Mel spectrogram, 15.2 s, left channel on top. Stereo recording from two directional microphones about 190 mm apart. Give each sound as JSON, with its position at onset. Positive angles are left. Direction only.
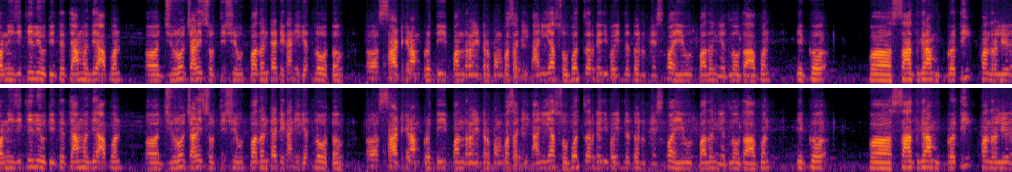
{"t": 0.0, "sound": "a man's voice", "side_deg": 15}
